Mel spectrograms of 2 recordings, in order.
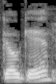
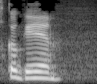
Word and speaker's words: Gauguin: Oh, it's Gauguin? Yeah, oh, thanks. – French is weird. There's bizarre pronunciations. – All right, and they love to guillotine the ends of words off. – That too. Okay. – So it's not Gauguin? – No, it's Gauguin.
